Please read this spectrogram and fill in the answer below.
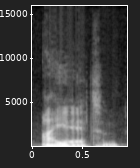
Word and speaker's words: Ayrton: And he kept changing Ayrton Senna's name, kept pronouncing it differently from one season to the next. It was Ayrton, then it was Ayrton, then it was Ayrton. Well, Ayrton is the actual pronunciation.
